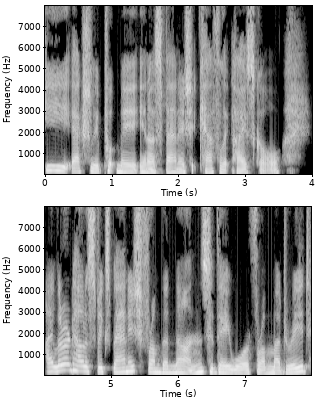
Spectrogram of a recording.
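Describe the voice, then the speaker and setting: A woman's very deep, low voice in a Korean accent, fairly slow with lively intonation, dry and close with no echo against a quiet background. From South Korea (Seoul). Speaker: college president. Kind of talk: interview. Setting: dining room of college president's home.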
